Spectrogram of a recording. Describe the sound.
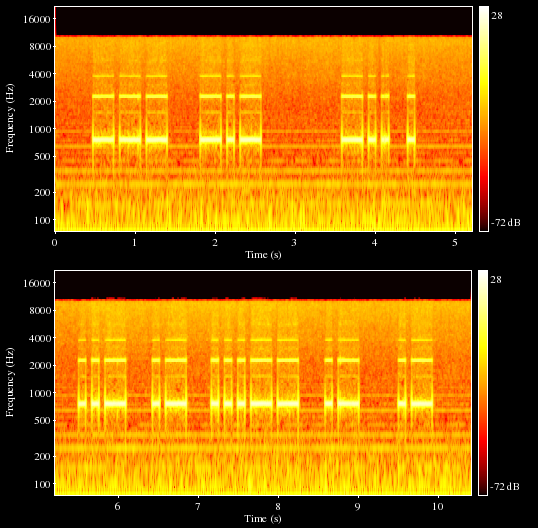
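Amateur radio Morse code greeting from a contact: a steady high tone keyed on and off in short dots and longer dashes, loud and clipped, over a constant low hum and faint static.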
